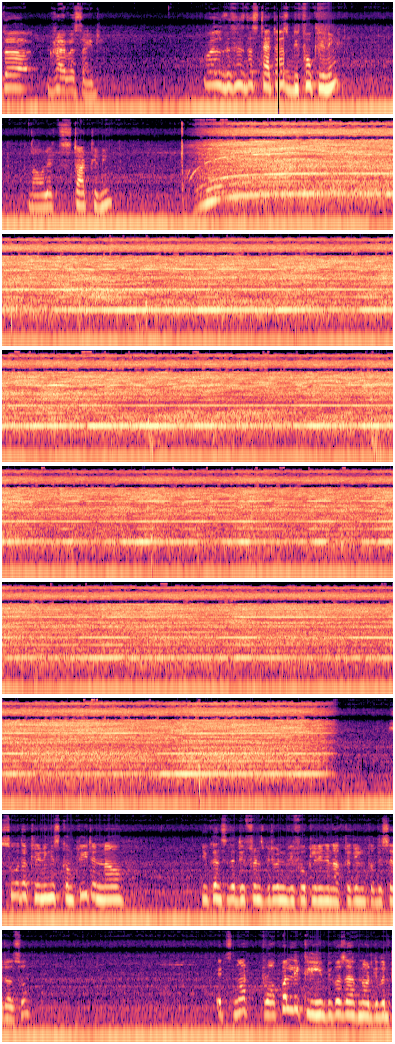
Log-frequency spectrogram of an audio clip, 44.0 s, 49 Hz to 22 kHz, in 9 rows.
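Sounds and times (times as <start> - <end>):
handheld vacuum cleaner whine: 7.1 - 33.6.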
